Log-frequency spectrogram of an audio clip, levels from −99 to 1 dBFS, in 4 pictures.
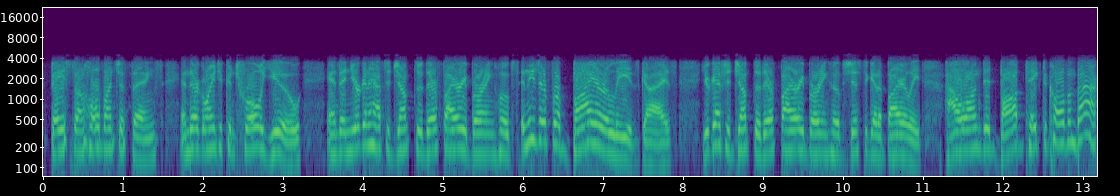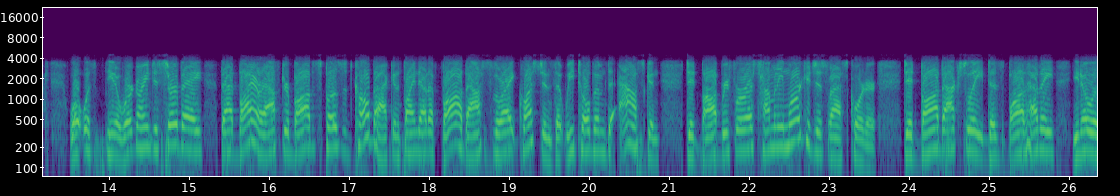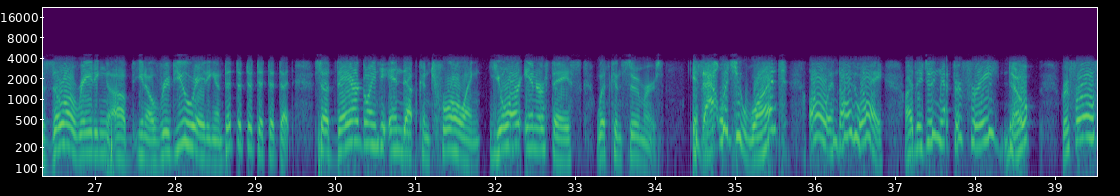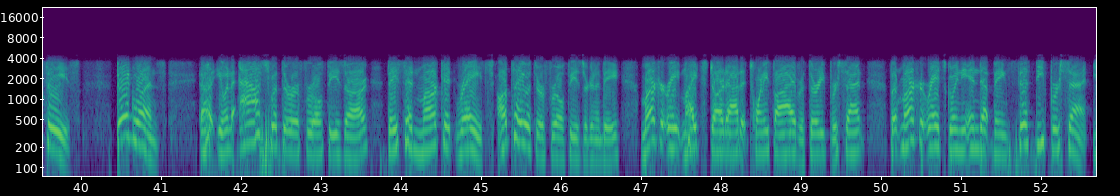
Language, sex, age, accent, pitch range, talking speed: English, male, 40-59, American, 160-195 Hz, 230 wpm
